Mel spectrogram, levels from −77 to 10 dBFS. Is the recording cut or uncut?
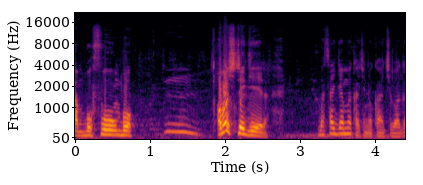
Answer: cut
